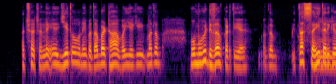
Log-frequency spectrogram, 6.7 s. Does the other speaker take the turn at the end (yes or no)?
no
